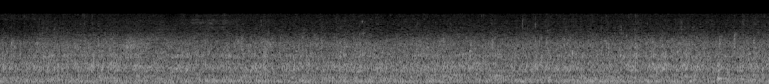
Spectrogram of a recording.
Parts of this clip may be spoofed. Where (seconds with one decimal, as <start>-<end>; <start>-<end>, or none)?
1.1-1.8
